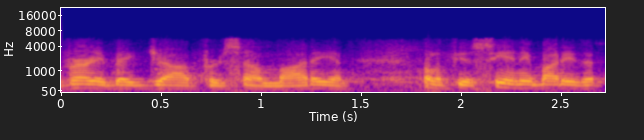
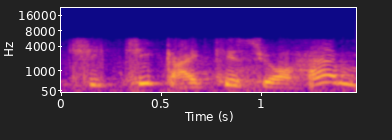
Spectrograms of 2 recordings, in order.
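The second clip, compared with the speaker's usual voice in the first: much higher, hammy French gallant; high flirtatious; 11 semitones higher than usual. Acted. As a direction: squeak it out like a smitten Frenchman.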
